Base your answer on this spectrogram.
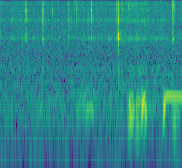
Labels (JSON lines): {"label": "ambient", "recorder": "HydroMoth"}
